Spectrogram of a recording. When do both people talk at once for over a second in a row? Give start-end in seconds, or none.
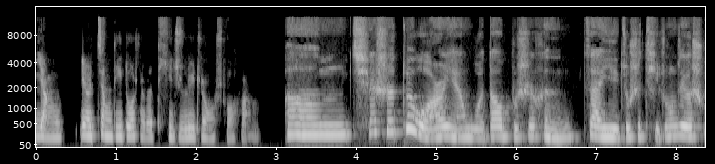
none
